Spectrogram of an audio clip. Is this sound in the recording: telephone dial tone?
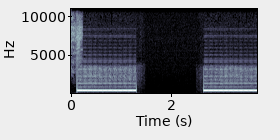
yes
